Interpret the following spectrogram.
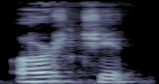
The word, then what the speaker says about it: orchid: And the sentence stress in the word orchid, not orchid. The word stress is on kid, so it should be said orchid, not orchid.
